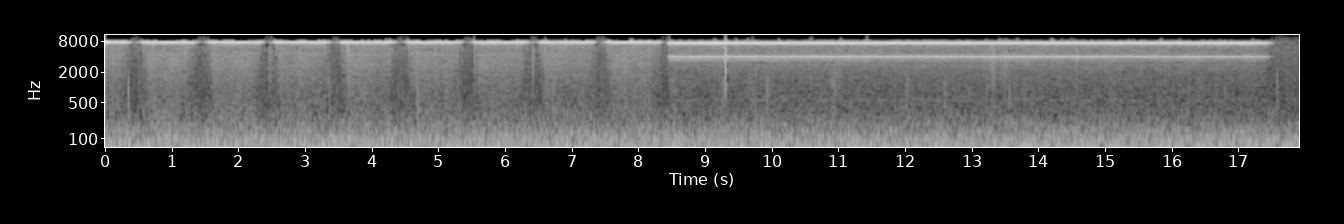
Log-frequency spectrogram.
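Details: Simulated tinnitus made on an electronic music synthesizer, from 1970s RNID London research; it represents patients with moderate to very loud tinnitus. A high pulsing whistle at about three pulses a second is followed by a steady two-tone ringing.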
